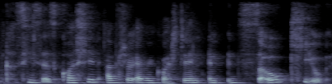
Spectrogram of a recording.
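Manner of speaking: usual speaking voice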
